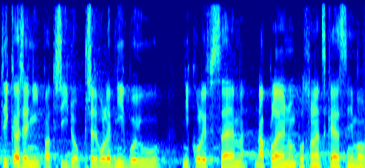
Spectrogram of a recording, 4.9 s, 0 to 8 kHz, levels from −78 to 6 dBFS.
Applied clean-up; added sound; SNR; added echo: none; none; none; none.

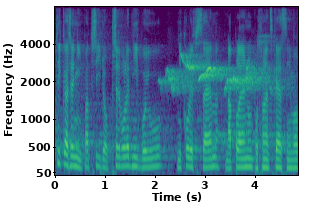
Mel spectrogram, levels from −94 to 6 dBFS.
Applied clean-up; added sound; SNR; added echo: none; Bird; 2 dB; none.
